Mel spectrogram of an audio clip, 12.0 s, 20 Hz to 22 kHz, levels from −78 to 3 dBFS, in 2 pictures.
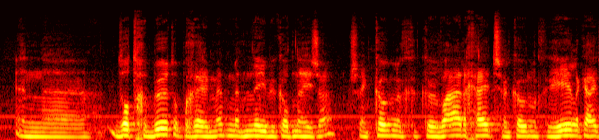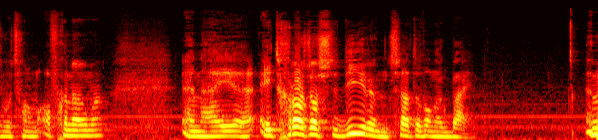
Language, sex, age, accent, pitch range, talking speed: Dutch, male, 40-59, Dutch, 145-170 Hz, 170 wpm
